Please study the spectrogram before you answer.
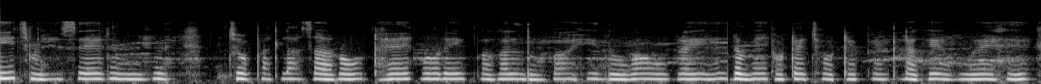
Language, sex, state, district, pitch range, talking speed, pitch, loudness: Hindi, female, Bihar, Saran, 235-255 Hz, 135 wpm, 245 Hz, -16 LUFS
